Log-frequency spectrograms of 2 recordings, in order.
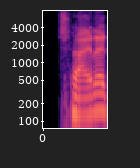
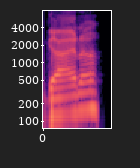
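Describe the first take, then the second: First: The word begins with a plain 'ch' sound. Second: The word begins with a soft 'g/j' sound.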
